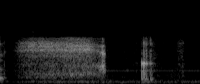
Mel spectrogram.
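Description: A man's breath, about a second long, on a narrow-band radio or phone line, followed by near quiet with one brief faint sound.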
